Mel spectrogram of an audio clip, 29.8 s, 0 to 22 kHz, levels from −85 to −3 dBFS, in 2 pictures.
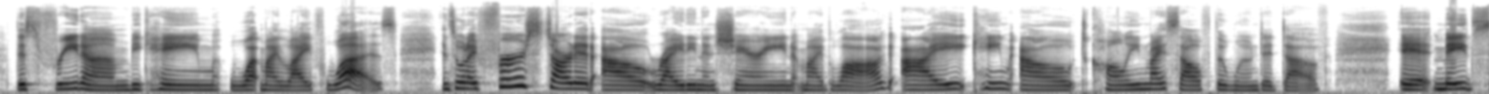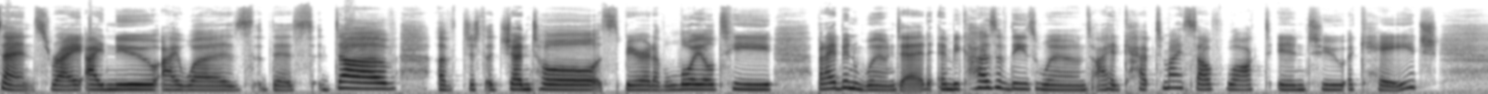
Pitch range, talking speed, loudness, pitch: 190-225 Hz, 125 wpm, -16 LUFS, 205 Hz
